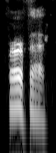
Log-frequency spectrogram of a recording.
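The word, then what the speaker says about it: Fafhrd: I always call it Farfel and the Gray Mouser. What's it? Oh, Farfat and the Gray Mouser, which is also done by Marvel, I think.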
